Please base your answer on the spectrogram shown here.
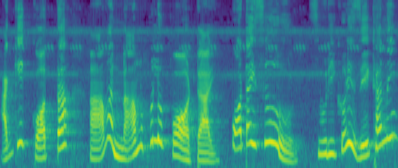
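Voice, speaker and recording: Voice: mid-range voice, wildly swooping pitch, slow, exaggerated voice. An actor voicing a cheeky, simple-minded male thief in a comic cartoon, with a whining, folksy, mock-humble way of talking. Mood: proudly silly.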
